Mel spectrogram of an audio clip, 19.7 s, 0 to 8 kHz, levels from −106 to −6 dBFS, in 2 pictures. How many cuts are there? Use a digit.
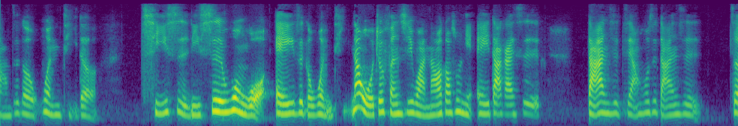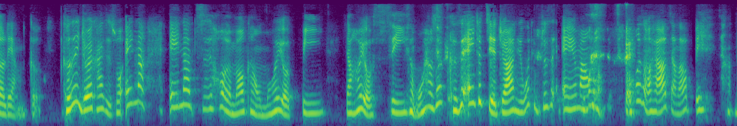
0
